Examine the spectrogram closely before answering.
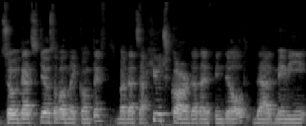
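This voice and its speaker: A man's dark, mellow tone at a moderate pace, with a Colombian accent. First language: Spanish. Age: 20s. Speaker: aspiring entrepreneur vlogger. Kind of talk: casual vlog monologue. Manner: hesitant, with fillers.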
